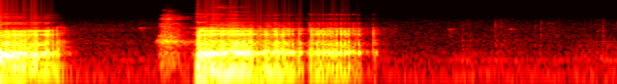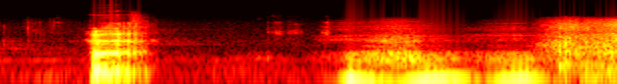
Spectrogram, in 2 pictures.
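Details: Dog during a serious sneeze attack: several loud, low, rumbling throaty bursts separated by silence, consistent with repeated burps.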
